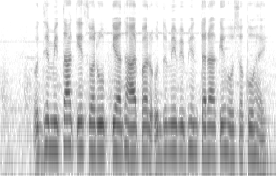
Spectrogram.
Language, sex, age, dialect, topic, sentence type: Magahi, female, 18-24, Southern, banking, statement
